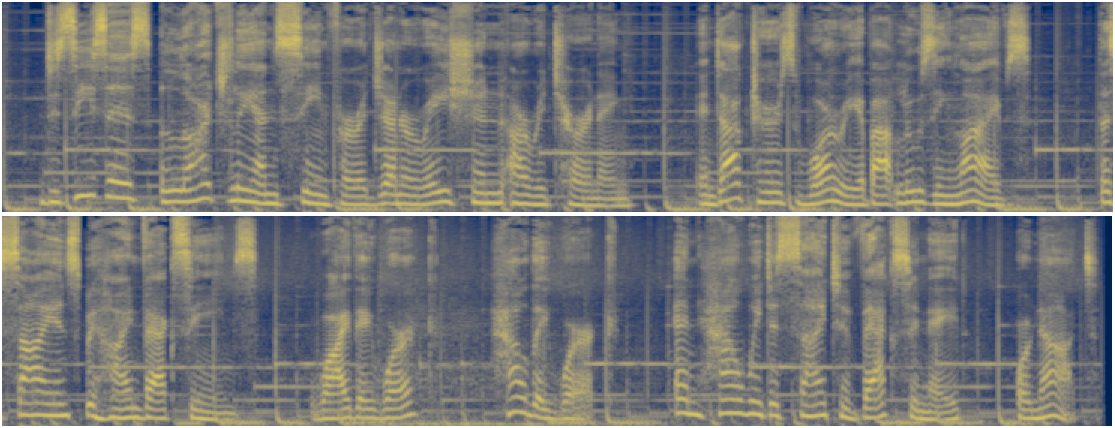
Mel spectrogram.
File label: Authoritative, English Narration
